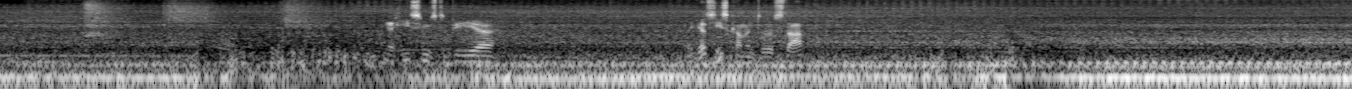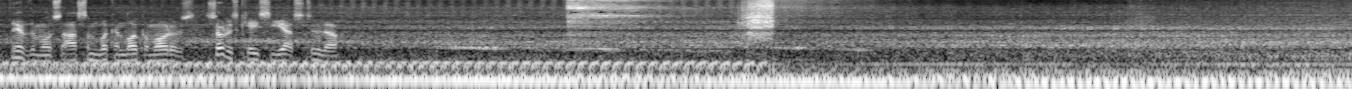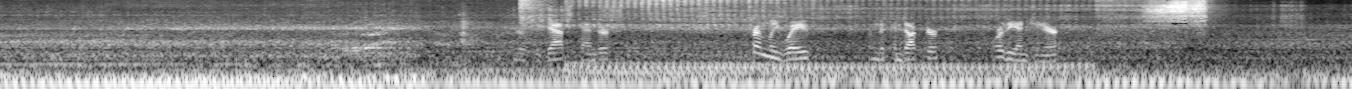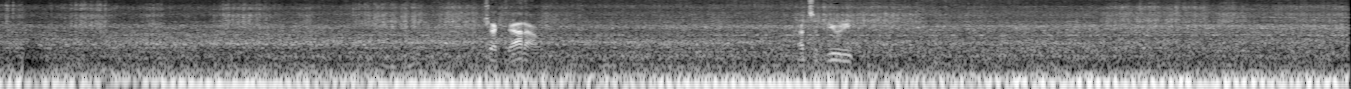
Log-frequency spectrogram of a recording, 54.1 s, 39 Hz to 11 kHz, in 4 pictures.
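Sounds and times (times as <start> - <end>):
locomotive engines rumbling: 0.0 - 54.0
air hiss: 38.1 - 39.3.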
